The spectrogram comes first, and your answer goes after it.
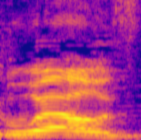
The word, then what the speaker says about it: Wells: course with eli and willis oh well sorry i've been saying it wrong all along well i am correcting it now thank you so much wells thank you for joining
